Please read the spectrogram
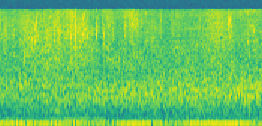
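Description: A steady low hum under a faint background hiss.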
